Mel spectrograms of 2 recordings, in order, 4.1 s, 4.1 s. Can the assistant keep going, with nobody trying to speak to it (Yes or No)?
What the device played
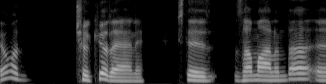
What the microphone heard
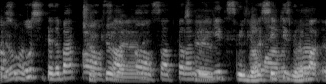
No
